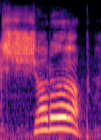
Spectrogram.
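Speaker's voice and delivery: high, whiny comeback; mock-exasperated retort. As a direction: argue back in playful frustration. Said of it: "And I'm like".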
